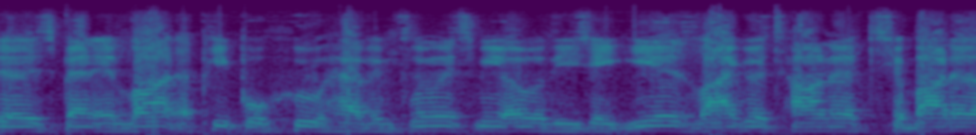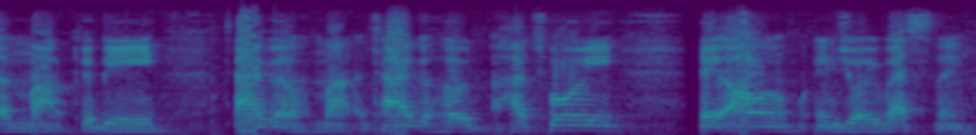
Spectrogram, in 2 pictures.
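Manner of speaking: plain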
